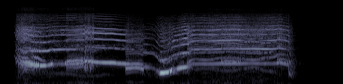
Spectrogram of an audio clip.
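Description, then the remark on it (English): A person imitates an elephant trumpeting with one loud, brassy, strained cry that lasts about three seconds, holding steady before dipping in pitch partway through and rising again until it abruptly ends. “Pretty good elephant sound, huh?”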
